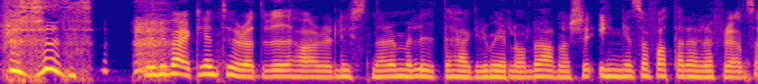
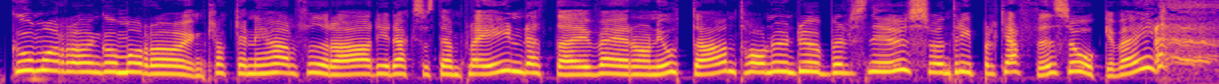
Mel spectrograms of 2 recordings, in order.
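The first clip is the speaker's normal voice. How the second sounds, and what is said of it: Put-on Gothenburg Swedish accent. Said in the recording (Swedish): “kan du dra den på göteborgska?”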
